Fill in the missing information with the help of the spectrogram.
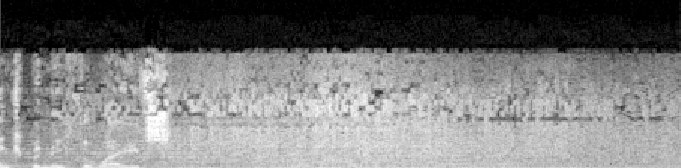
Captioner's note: water splashing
